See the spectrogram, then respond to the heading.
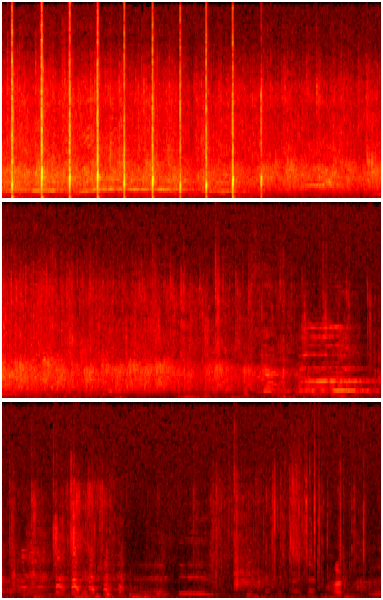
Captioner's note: applause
